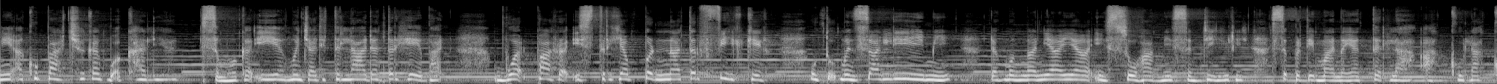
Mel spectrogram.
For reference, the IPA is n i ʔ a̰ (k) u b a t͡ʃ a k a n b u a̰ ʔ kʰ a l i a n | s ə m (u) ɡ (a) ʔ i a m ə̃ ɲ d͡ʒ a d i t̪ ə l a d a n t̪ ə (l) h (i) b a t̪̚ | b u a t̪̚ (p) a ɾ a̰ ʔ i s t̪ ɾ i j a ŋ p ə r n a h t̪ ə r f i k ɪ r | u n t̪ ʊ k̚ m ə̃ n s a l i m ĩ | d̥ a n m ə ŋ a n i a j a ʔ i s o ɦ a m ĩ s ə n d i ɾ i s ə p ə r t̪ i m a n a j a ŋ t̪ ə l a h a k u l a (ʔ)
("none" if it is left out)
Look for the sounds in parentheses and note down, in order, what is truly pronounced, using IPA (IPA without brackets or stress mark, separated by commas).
k, o, a, r, e, p, k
